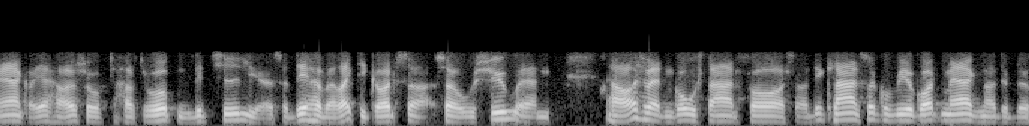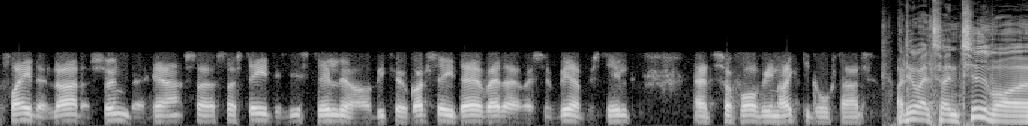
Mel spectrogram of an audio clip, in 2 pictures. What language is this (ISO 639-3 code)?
dan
